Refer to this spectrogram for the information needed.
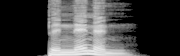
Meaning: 1. to name, give a name to 2. to name (after), name (for) 3. to call 4. to designate, denominate, nominate 5. to address, identify (a problem etc.)
- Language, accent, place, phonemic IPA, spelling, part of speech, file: German, Germany, Berlin, /bəˈnɛnən/, benennen, verb, De-benennen.ogg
